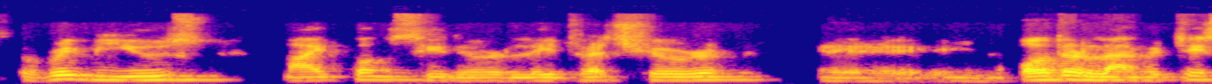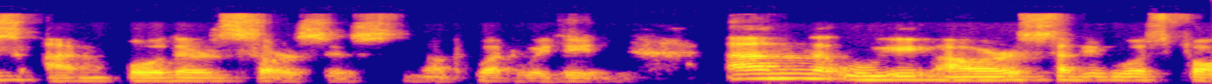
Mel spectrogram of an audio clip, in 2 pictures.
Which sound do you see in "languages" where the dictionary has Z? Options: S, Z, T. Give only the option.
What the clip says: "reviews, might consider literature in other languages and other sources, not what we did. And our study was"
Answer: S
